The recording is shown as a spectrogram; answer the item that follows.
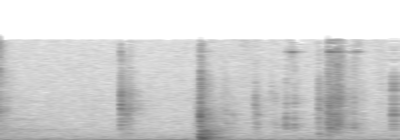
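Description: A few faint clicks and ticks as small plastic RC car suspension parts and a screwdriver are handled. The sharpest click comes about a second in.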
